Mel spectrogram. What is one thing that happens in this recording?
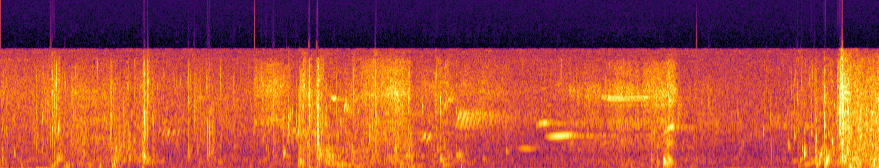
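A dog splashes as it swims through water.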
